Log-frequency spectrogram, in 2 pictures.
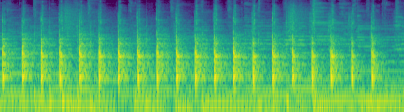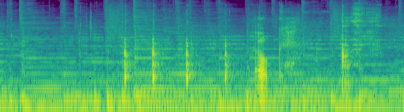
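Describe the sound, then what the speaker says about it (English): A knife cuts radicchio on a board for a radicchio and orange salad: a run of fast, evenly spaced chops up close, then slower, scattered cuts, with one brief spoken word. "We can cut the rest with a knife."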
